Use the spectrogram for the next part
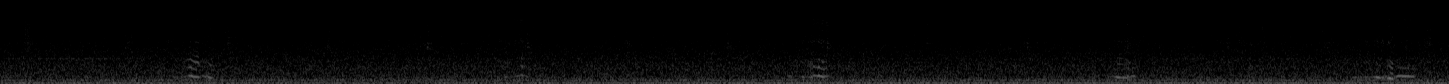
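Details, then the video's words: Domestic cat named Neko snoring while taking a nap indoors in a small room; soft, faint breathy snores recur roughly every three seconds over a steady low hum. "Neko snoring"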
